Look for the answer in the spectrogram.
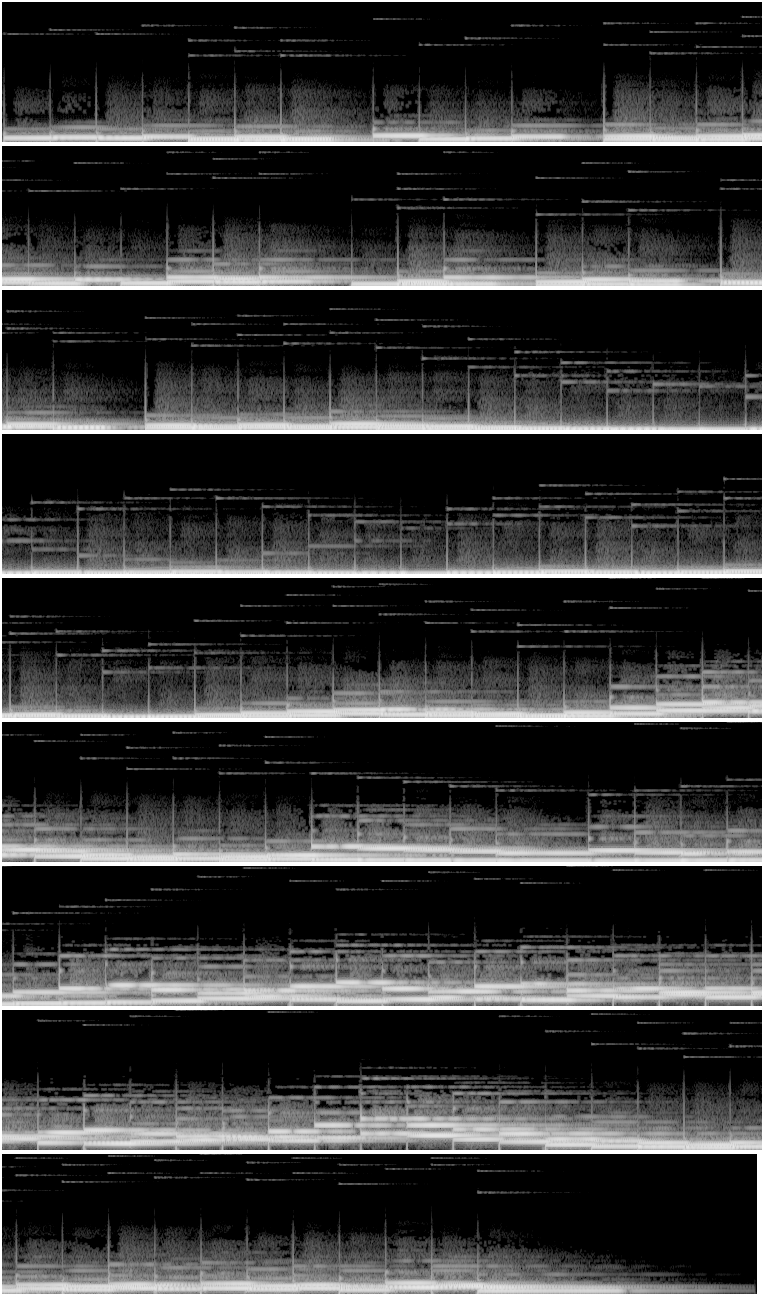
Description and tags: A little piano roll test in fl studio.
electronic, Epiphany, music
